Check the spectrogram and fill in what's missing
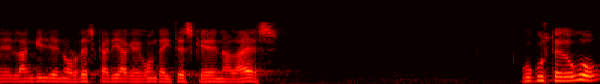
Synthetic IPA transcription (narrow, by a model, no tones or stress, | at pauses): laŋɡiʎe̞no̞ɾðe̞skaɾiake̞ɣ̞o̞nd̪ajt̪e̞ske̞ːnalae̞s | ɡukust̪e̞ðuɣ̞u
